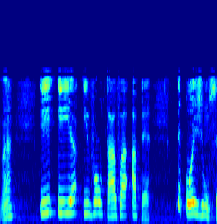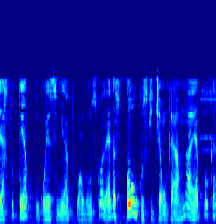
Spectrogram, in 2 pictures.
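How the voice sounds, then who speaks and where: Talking at a fairly slow pace, a man with a fairly high pitch shows very wide pitch swings and big swings in loudness. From Espírito Santo, Brazil (Alegre, then Vitória area). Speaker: judge. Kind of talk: interview.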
